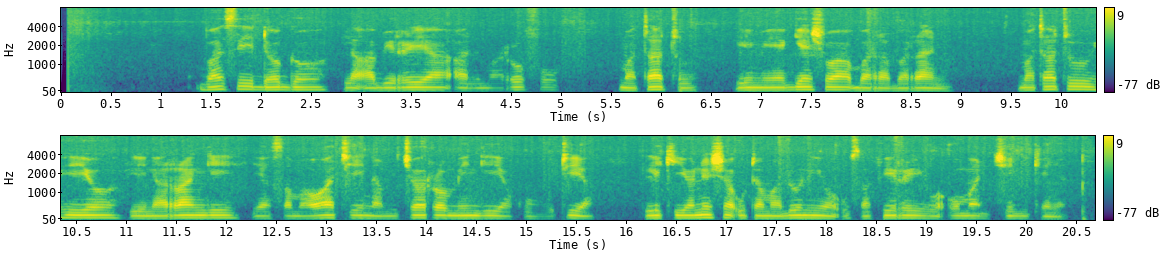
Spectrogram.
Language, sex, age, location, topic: Swahili, male, 25-35, Nairobi, government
